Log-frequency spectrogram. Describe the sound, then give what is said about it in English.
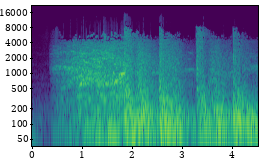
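Stun grenades fired by police at protesters destroying municipal property in Tshwane: about four sharp, loud bangs, roughly evenly spaced, cutting through a continuous roar of noise. “Police fire stun grenades at people destroying municipal property in the city of Tshwane.”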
